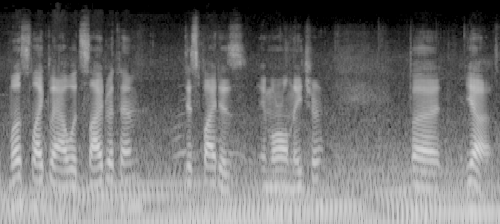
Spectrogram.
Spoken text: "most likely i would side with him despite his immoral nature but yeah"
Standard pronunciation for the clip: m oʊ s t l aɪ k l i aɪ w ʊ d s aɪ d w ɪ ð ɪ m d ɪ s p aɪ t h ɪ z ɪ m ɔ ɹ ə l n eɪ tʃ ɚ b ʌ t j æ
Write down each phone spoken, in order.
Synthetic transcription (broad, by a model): m oʊ s t l aɪ k l i aɪ w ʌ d s aɪ d w ɪ ð ɪ m d ɪ s p aɪ t h ɪ z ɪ m ɔ ɹ l n eɪ tʃ ɚ b ʌ t j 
